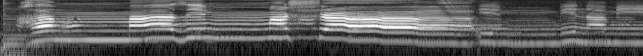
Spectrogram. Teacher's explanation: huruf shin dia dari tengah-tengah lidah. Jadi anginnya keluar dari semua lubang-lubang antara gigi itu semua keluar. Kalau itu cuma dari bagian depan saja.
